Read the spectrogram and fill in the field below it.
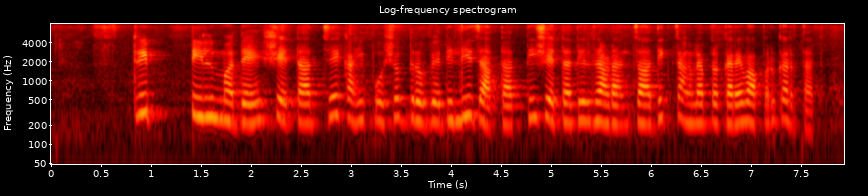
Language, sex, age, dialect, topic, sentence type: Marathi, female, 36-40, Standard Marathi, agriculture, statement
